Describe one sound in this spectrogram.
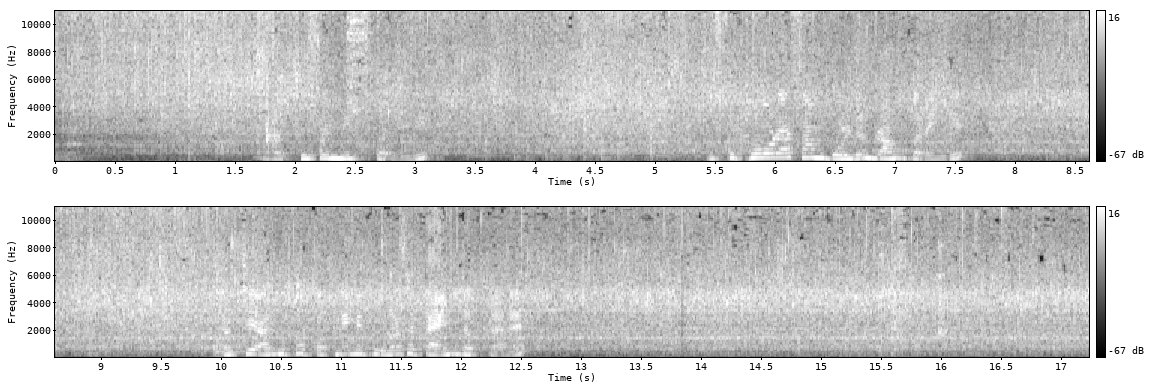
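Potatoes sizzle and crackle in hot oil.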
